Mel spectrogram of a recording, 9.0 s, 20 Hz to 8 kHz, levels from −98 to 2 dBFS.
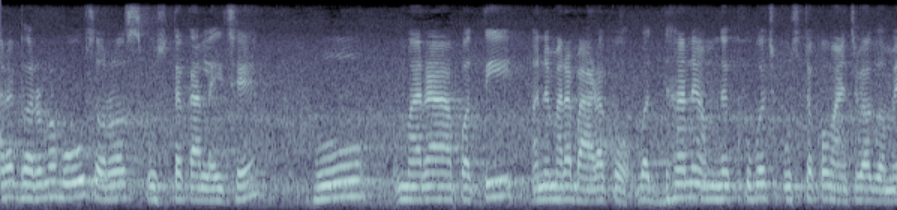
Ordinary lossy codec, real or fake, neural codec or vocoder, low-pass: none; real; none; 7.2 kHz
